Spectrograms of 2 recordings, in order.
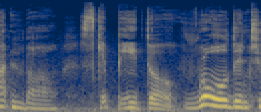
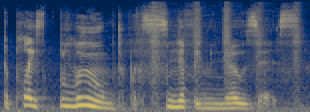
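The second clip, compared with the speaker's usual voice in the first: ordinary delivery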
